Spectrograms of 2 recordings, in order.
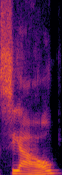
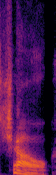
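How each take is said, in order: First: "Ciao" with a separate "see" at the start; see-OW mispronunciation. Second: "Ciao" in one syllable with a ch; Italian chow pronunciation. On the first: Showing how not to read Italian, "Ciao" as see-OW. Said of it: "It's not Ciao". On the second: Explaining the Italian spelling rule, "Ciao" as chow. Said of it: "I see, it's Ciao". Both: Shown as a demonstration.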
